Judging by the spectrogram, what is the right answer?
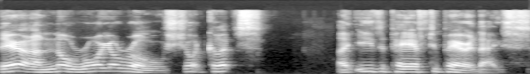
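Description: A man's fairly high pitch at a very slow pace, with ordinary pitch variation against a quiet background. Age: 60s. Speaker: retired business owner. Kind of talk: group study discussion. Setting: video call. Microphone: webcam.

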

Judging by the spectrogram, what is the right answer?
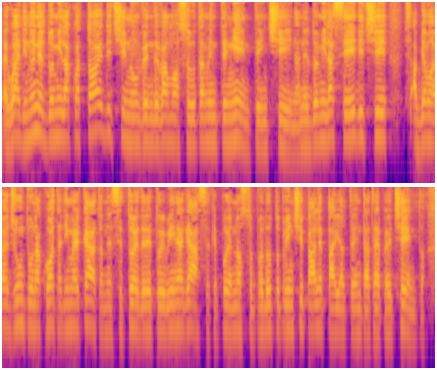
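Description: Moderate in pace, a man talks with a fairly high pitch. He has a plain, everyday voice. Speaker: industry executive. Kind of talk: TV interview. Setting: remote video link.

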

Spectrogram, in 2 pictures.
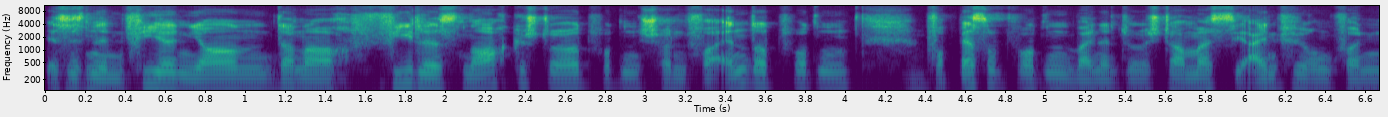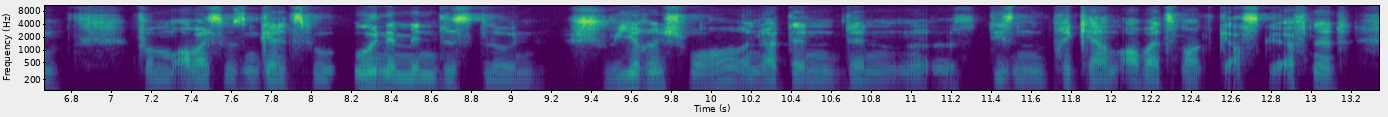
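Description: In a quiet, dry recording with no echo, a man talks at a moderate pace with ordinary pitch variation. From Saxony, Germany. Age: 50s. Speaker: political candidate, former train driver; candidate. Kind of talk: political debate. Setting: video call. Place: office. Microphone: headset.

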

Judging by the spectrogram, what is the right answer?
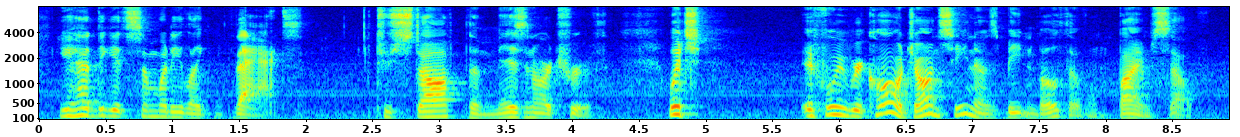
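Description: At a moderate pace, a man talks in a fairly high pitch with very wide pitch swings. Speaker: wrestling fan video blogger. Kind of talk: casual video response rant about wrestling matches. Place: home room. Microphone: webcam.

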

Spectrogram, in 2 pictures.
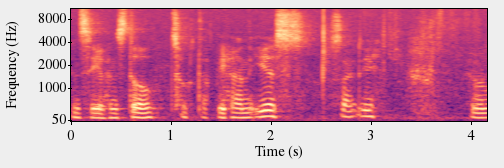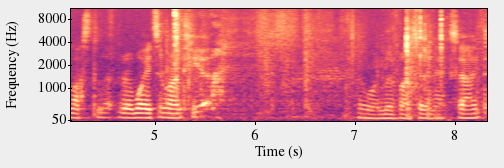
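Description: Against noticeable background noise, a man speaks at a moderate pace with fairly even intonation and long, frequent pauses. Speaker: barber. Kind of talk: haircut tutorial narration. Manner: soft-spoken. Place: shop.

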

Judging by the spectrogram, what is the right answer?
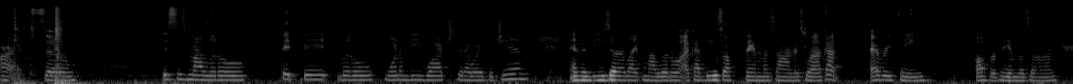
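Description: Over music in the background, a woman with an American accent talks at a fairly quick pace and medium pitch, her intonation monotone and flat. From Louisiana. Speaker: voice actor. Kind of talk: casual vlog talk to camera. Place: home room. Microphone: phone near.

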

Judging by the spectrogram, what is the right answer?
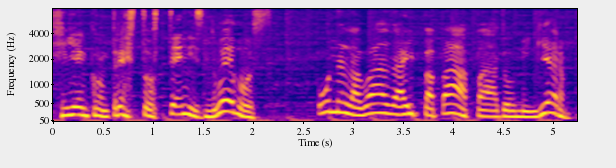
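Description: Faint music plays in the background while the speech moves at a fairly slow pace. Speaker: meme video narrator. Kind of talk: meme caption narration. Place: bathroom.

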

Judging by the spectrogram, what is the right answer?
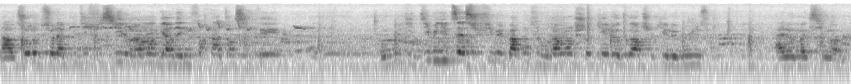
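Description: The speech is very fast, with noticeable background noise behind it. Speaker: fitness coach. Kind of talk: workout instruction. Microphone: camera far.

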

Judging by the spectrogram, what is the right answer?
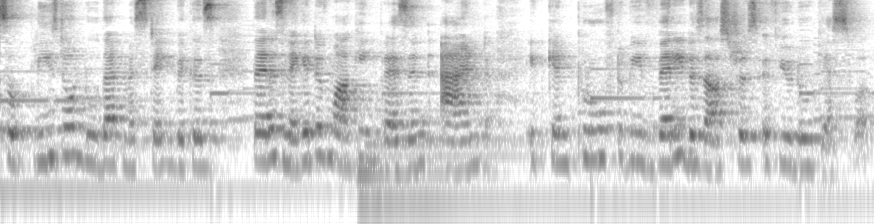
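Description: Against clear music in the background, a woman talks at a fairly quick pace in a monotone, flat intonation. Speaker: education vlogger. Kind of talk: tips vlog to camera. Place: home room.

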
